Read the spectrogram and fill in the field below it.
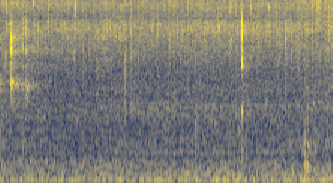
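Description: Tomato, ginger and salt fry in a pan for a chicken kosha, giving a soft, even sizzle at low volume with two brief clicks of a utensil against the pan.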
